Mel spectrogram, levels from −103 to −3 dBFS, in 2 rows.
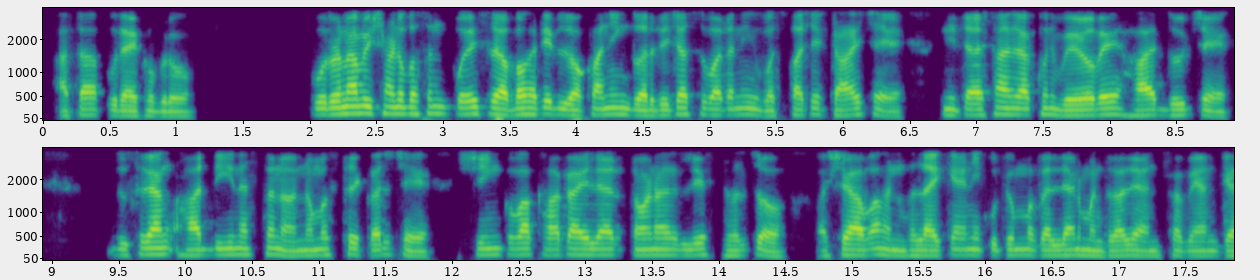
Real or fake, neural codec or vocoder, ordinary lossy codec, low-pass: fake; codec, 16 kHz, 4 kbps, X-Codec, HuBERT features, trained on balanced general audio; none; 3.6 kHz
